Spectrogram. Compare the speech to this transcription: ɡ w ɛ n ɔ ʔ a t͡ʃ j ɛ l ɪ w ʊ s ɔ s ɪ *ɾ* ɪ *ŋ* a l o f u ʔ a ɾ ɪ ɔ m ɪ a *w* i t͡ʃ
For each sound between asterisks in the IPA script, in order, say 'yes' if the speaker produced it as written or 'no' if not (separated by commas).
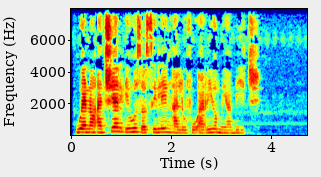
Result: no, yes, no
